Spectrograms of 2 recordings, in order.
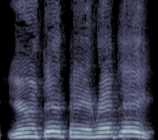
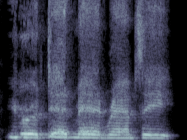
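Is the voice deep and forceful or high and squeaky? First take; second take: high squeaky; deep forceful. First: It is said in a high, squeaky voice. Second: It is said in a forceful, deep voice.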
